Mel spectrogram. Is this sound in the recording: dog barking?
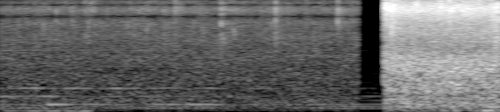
no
